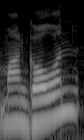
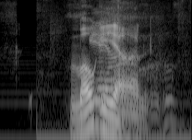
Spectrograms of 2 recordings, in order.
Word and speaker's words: Mogollon: His discoveries of 270 million-year-old mammal-like reptile tracks in Arizona on the, I don't know how you pronounce that, Mongolian. Is that right, Bill? Mogollon.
